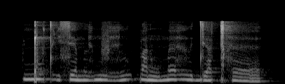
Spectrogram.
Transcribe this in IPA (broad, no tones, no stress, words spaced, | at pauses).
ŋ͡ǃuti̤sʲamle̤m ve̤lṳba ɾũmɛ ɦɨdʲa ǀʰɛ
